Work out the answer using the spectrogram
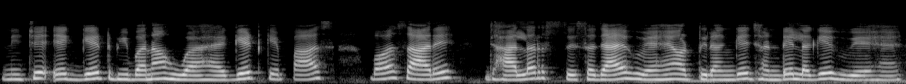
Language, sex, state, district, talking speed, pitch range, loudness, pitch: Hindi, female, Jharkhand, Garhwa, 150 wpm, 220-255 Hz, -16 LUFS, 235 Hz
